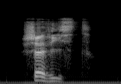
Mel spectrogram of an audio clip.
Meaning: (adjective) Chavist; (noun) Chavista
- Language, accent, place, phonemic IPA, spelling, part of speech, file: French, France, Lyon, /ʃa.vist/, chaviste, adjective / noun, LL-Q150 (fra)-chaviste.wav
